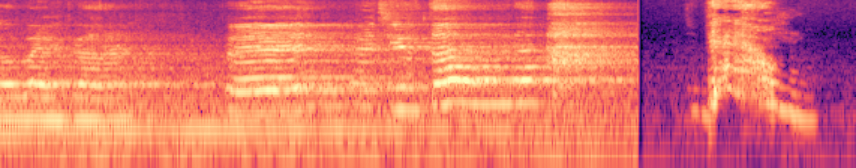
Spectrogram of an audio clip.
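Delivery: overdone, slow, exaggerated fake sobbing. Telling how a dramatic mom would exaggerate, imitating her fake crying. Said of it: "I remember my mom fake crying".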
